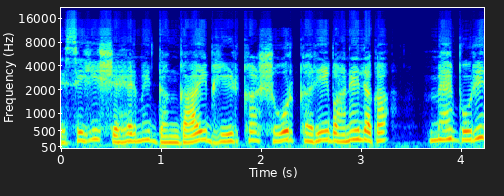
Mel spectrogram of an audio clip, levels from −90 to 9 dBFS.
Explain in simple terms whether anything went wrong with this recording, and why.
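Opus compression damage runs from start to finish. The speech sounds rough and grainy, likely because a low-bitrate Opus encoder saved bits by keeping only the rough loudness of each frequency band and filling in the finer detail with borrowed or noise-like sound.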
